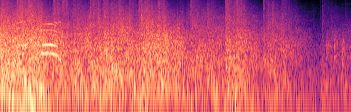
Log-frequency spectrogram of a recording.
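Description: Muskets crackle in a fierce battle.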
